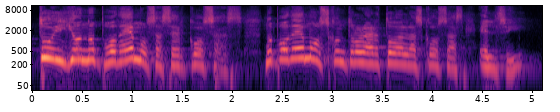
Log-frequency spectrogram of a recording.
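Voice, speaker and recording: A male pastor delivers a lively sermon in church. His voice sits high for a man, and he keeps turning to the congregation for amens and agreement. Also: moderate pace.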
